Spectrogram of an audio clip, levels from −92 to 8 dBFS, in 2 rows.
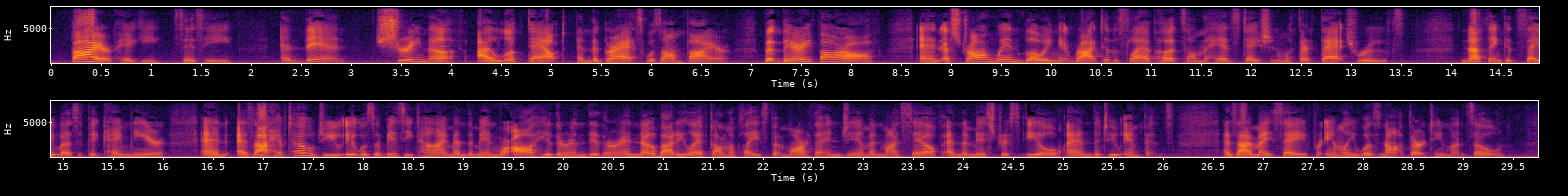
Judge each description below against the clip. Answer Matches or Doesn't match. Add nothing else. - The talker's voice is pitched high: Matches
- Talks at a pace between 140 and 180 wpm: Doesn't match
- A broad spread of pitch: Doesn't match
